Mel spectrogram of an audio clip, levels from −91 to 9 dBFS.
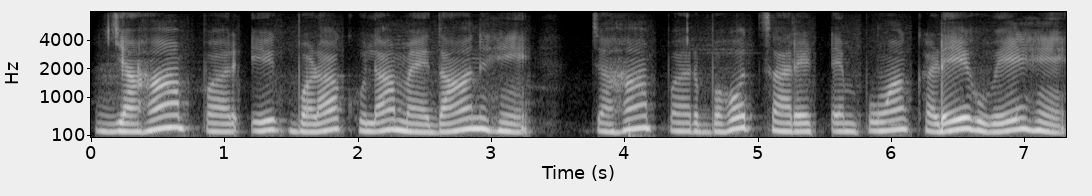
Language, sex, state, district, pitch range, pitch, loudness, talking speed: Hindi, female, Bihar, Kaimur, 190-235 Hz, 205 Hz, -15 LUFS, 125 wpm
